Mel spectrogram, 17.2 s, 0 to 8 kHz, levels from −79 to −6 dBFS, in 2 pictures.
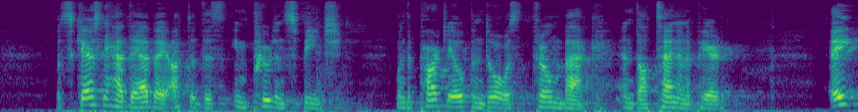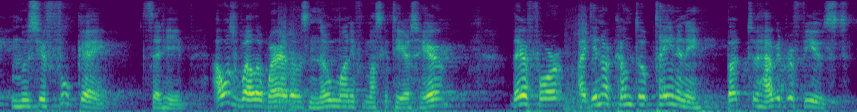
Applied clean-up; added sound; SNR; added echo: neural separator model SepFormer DNS4.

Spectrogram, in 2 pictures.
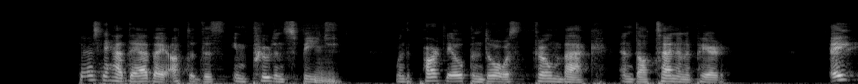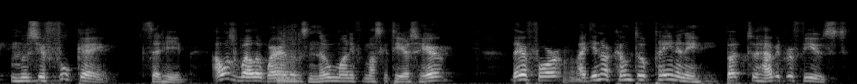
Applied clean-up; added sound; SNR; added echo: neural mask model DeepFilterNet 3.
